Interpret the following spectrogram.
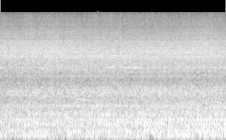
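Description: Steady machine noise: a strong, even hiss over a low hum, as from running machinery.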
